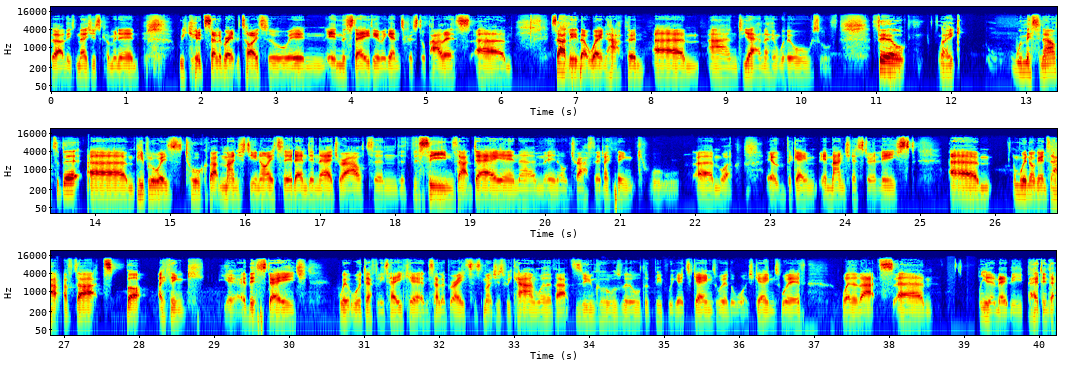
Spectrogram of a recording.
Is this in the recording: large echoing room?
no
